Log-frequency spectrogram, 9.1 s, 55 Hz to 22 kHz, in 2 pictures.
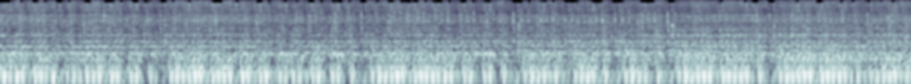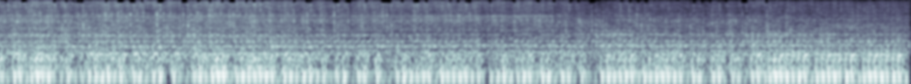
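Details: Kawasaki ZXR 750 engine idling and revving with a dull clatter under the exhaust note; engine knock.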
